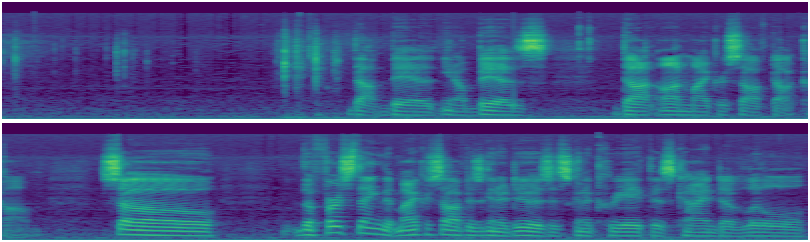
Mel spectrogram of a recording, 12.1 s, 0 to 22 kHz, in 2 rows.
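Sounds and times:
computer keyboard keystrokes: 0.8s - 1.1s, 2.0s - 2.6s.

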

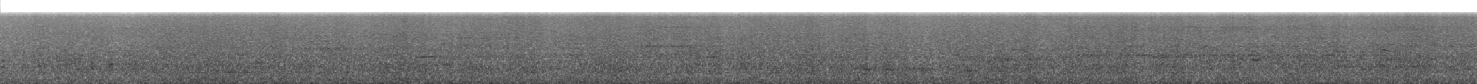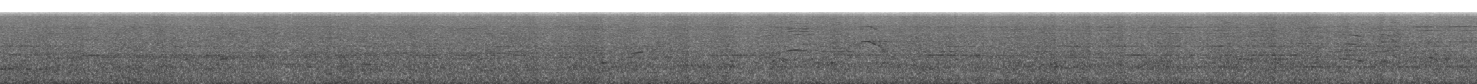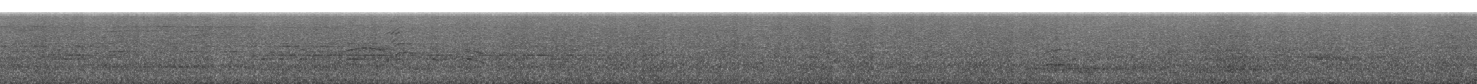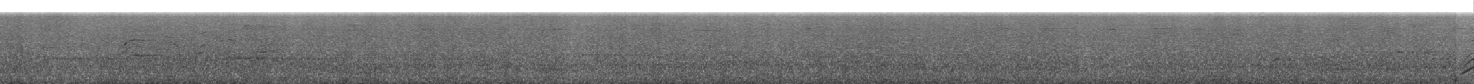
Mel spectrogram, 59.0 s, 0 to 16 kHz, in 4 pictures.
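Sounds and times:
water rushing and spraying: 0.0s - 59.0s.

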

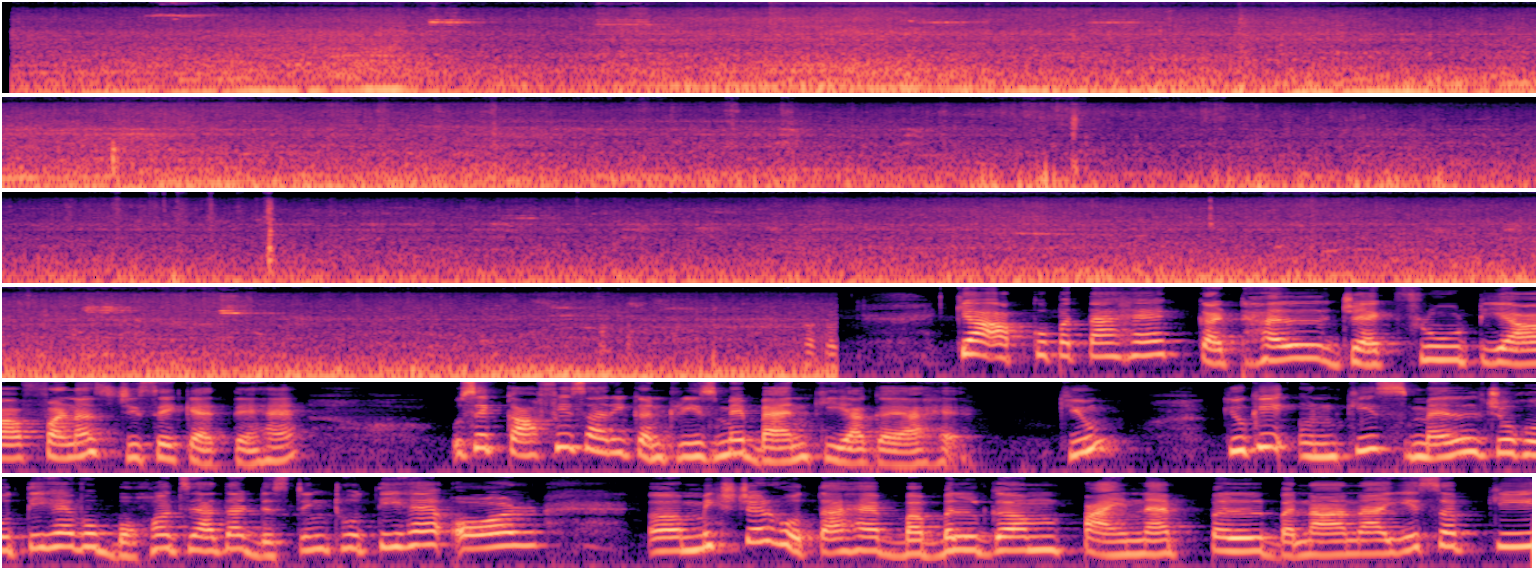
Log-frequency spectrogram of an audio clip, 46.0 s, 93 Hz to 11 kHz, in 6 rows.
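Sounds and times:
road traffic rumble: 0.0s - 27.3s.

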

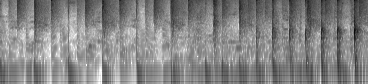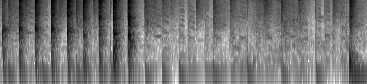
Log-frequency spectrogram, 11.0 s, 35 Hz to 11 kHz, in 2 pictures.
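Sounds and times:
background music: 0.0s - 11.0s
hammer tapping nails: 3.8s - 7.6s.

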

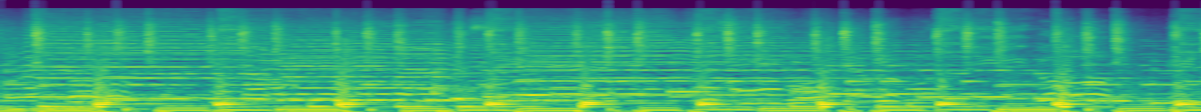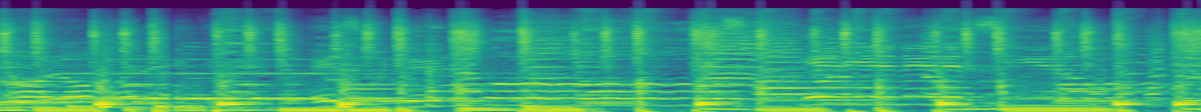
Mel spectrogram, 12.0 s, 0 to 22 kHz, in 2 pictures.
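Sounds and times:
accordion: 0.0s - 12.0s
drum kit: 0.0s - 12.0s
steady bass line: 0.0s - 12.0s
trumpet: 0.0s - 12.0s.

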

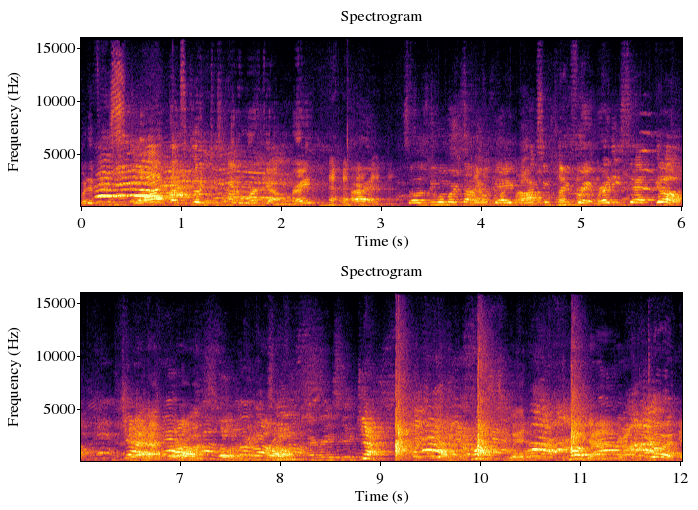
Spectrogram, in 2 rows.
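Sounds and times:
echoing chatter in a hall: 0.0s - 12.0s.

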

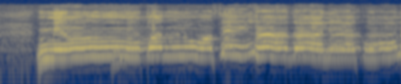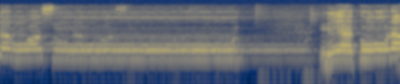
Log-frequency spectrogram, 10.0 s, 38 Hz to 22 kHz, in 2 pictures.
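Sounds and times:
man reciting melodically: 0.1s - 10.0s.

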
